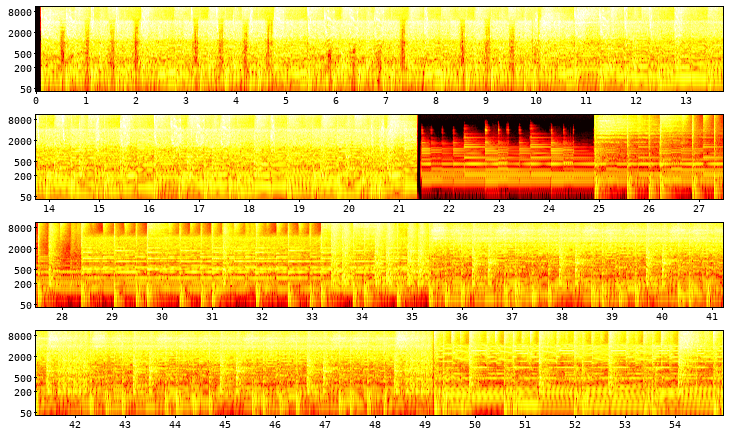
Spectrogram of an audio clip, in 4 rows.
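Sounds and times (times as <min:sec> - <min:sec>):
arena rock music: 0:00.1 - 0:54.9.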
